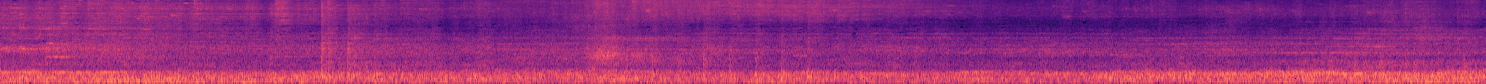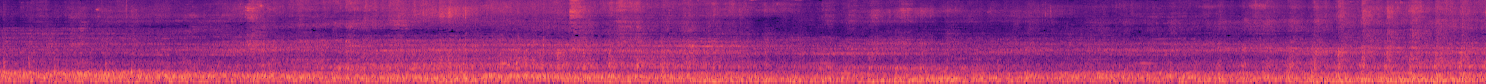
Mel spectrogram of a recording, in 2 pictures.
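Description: Freight train of covered hopper grain cars rolling past: a steady low rumble of steel wheels on the rails.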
